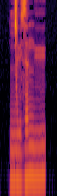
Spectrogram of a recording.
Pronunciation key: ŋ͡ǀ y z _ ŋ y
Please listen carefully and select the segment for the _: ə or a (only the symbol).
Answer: ə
